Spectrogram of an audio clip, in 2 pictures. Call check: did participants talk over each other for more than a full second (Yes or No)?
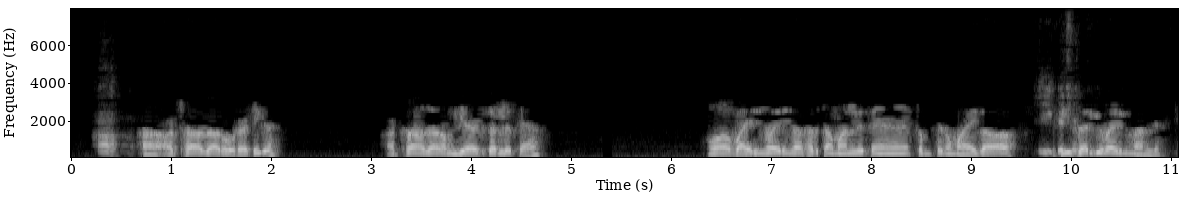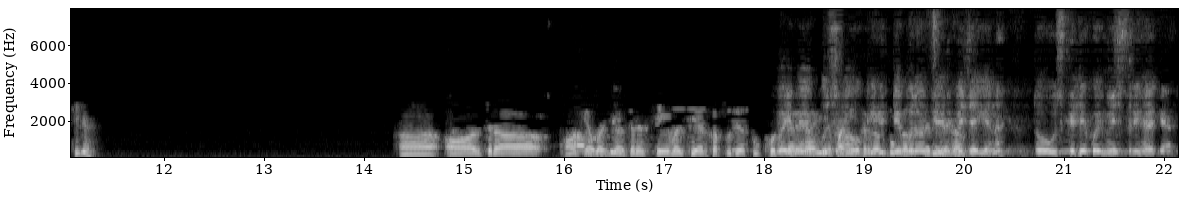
Yes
